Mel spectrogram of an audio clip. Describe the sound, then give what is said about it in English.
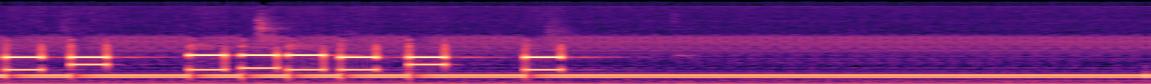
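Eight quick touch-tone dialing beeps, each a short two-pitch chirp, tapped out in an uneven rhythm over a steady telephone dial tone that keeps humming alone afterward. No voices. “And then we would dial, and we'd dial these numbers.”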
